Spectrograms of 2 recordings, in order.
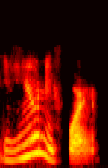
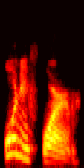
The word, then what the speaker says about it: uniform: otro ejemplo uniform a uniform no decimos uniform verdad uniform lo escribimos con una vocal pero el sonido cambia por completo uniform es igual a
